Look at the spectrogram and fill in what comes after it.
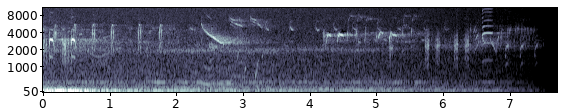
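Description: Faint birdsong: scattered short chirps and whistles, one call gliding downward, over a soft natural background that fades out completely near the end. Background music dies away in the first moments.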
